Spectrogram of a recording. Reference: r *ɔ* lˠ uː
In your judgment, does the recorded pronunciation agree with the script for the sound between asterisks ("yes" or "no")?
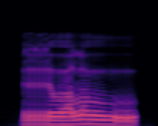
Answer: no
